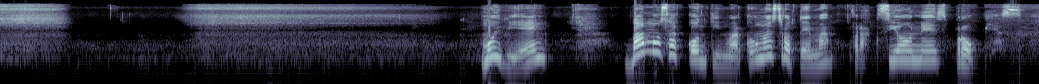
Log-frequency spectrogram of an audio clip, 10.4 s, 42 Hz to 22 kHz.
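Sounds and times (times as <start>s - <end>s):
person breathing in through the nose and out through the mouth: 0.0s - 0.8s, 1.8s - 4.6s, 5.7s - 6.2s, 10.2s - 10.3s
speech: 4.8s - 5.6s, 6.2s - 10.1s.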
